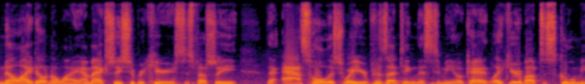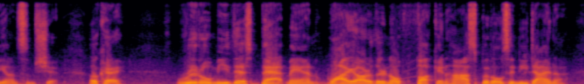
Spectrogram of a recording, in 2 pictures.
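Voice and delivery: snarky, smart-aleck, sarcastic tone. Retelling his unspoken reply to a girlfriend's dad, imitating his own snarky attitude. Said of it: "but this is the attitude".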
